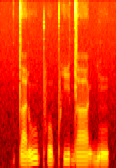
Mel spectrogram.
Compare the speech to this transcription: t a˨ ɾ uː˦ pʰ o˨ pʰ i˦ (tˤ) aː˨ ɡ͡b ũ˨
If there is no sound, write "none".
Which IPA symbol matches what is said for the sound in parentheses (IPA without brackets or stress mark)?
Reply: d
